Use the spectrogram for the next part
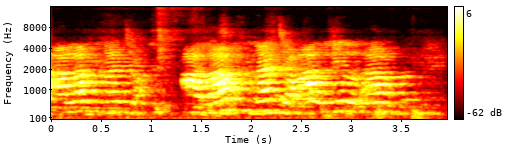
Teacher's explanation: Itu hukum bacaannya adalah izhar syafawi karena mim mati bertemu salah satu huruf izhar syafawi yaitu nun dan dibaca jelas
